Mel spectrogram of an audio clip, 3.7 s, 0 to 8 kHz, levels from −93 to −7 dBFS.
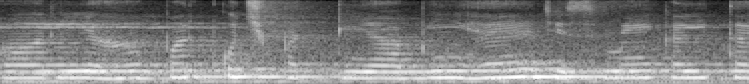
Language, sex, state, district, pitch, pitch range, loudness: Hindi, female, Haryana, Rohtak, 240 Hz, 235-255 Hz, -14 LUFS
